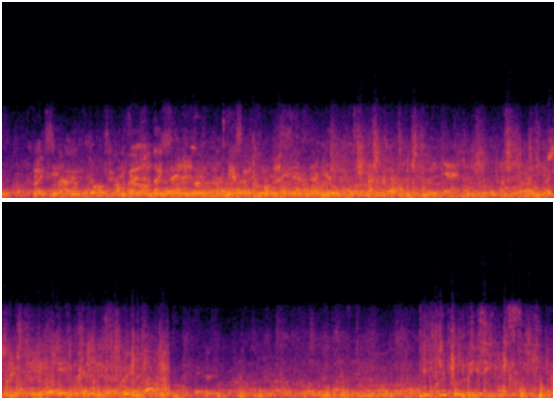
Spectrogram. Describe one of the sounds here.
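A crowd of men and women chatter and call out all around.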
